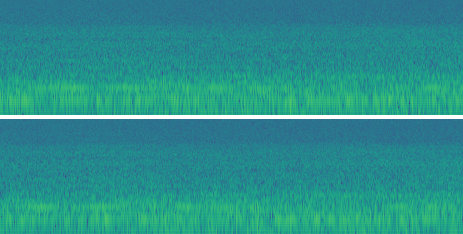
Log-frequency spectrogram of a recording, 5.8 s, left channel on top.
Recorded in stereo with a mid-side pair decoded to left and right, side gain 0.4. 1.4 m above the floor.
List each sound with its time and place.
Only background noise.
